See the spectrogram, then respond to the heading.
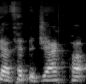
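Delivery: normal talking voice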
